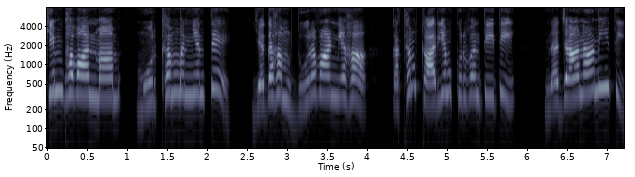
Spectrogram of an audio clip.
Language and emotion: Sanskrit, angry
